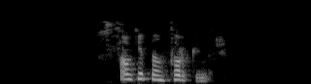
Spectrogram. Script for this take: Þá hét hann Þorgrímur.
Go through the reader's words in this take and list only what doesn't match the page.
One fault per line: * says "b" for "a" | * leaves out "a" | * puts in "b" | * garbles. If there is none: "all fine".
all fine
